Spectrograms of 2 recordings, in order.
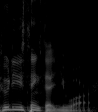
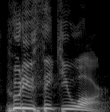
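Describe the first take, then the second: First: The question sounds warm and curious. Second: The question sounds harsh and accusing. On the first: The speaker is kindly inviting the listener to reflect. The speaker calls it right. "He probably says it a little bit more like" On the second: The speaker is shaming the listener. The speaker calls it wrong. "Jesus doesn't say it like"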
